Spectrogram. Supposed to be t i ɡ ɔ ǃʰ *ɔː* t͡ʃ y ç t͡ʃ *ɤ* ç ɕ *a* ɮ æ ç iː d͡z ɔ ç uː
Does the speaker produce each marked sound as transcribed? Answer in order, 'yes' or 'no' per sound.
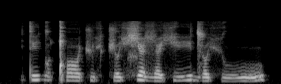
yes, yes, no

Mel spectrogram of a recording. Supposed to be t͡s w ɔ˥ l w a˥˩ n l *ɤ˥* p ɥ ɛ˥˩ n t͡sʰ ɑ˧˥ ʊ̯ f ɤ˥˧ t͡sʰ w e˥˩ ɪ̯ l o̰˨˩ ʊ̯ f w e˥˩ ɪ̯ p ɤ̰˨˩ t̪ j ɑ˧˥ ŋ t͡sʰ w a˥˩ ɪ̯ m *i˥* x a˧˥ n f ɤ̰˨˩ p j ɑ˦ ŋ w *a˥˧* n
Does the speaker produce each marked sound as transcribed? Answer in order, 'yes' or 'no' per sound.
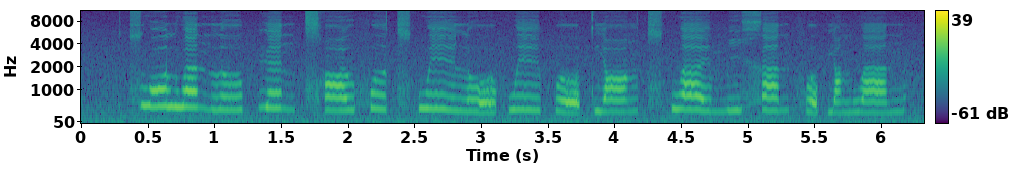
no, yes, no

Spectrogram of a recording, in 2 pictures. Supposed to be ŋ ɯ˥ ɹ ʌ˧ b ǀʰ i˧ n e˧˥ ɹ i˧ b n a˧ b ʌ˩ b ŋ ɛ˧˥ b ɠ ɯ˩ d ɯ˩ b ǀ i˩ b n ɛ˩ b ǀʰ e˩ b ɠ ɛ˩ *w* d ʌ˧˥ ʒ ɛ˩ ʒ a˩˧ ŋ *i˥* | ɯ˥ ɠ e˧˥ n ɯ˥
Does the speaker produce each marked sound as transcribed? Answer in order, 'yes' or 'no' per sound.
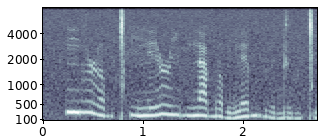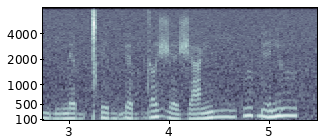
no, yes

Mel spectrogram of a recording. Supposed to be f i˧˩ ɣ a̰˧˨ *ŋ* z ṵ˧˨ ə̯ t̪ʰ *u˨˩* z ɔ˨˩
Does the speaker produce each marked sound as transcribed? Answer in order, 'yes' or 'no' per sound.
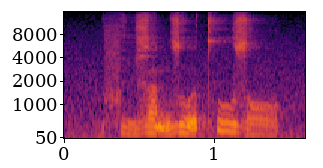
yes, no

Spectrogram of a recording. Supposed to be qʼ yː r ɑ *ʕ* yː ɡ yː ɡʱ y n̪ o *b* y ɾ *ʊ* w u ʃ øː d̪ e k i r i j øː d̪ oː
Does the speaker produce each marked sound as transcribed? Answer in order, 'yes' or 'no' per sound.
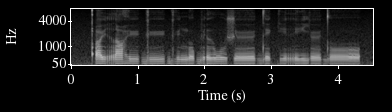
no, yes, no

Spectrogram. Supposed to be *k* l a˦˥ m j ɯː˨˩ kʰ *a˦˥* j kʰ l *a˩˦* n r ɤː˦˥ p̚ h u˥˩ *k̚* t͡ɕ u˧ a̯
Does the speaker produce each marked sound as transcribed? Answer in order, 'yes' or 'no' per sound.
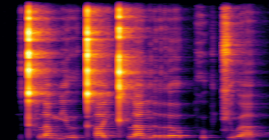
no, yes, no, yes

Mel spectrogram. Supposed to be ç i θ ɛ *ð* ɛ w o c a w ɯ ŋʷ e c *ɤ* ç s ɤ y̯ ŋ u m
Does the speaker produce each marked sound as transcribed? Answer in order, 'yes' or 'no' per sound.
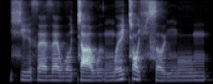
yes, no

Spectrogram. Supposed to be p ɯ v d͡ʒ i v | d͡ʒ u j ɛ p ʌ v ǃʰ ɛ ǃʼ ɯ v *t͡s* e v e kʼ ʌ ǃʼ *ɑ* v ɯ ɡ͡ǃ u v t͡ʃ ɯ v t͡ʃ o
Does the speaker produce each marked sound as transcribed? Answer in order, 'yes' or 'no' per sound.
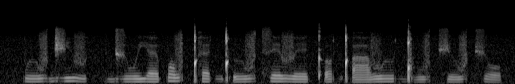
yes, no

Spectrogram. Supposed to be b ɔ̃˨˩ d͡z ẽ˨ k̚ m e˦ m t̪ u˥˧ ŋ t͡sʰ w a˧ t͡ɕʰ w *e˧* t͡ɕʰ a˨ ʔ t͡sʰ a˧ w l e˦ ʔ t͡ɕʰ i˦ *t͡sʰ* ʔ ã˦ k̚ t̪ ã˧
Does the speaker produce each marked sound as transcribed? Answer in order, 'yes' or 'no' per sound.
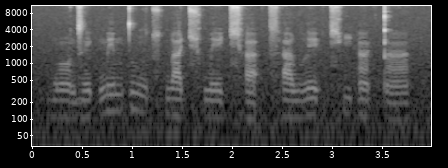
yes, no

